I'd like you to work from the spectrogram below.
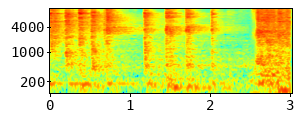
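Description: A metal sounding bar is tapped along prison cell window bars in a young offenders' detention unit to check for cut bars. It gives a quick, irregular series of sharp metallic clanks, each with a short ringing tail.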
